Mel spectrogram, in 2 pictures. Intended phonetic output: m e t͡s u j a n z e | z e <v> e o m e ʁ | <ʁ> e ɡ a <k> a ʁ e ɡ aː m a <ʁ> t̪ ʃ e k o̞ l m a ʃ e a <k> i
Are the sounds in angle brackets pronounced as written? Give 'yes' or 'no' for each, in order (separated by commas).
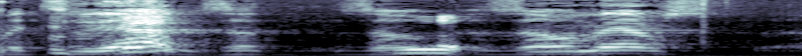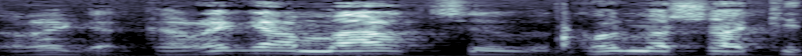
no, yes, yes, yes, yes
